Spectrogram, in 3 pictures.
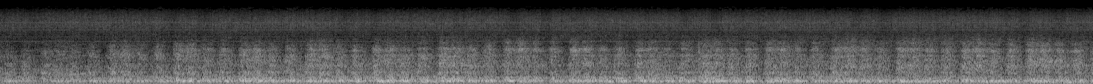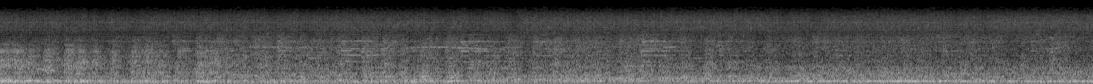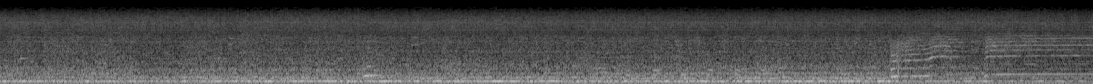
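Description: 1920 Baldwin narrow-gauge steam locomotive running, with rapid chuffing through the first dozen seconds that gives way to a steadier hum.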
